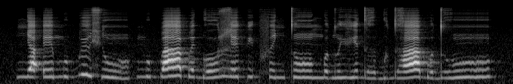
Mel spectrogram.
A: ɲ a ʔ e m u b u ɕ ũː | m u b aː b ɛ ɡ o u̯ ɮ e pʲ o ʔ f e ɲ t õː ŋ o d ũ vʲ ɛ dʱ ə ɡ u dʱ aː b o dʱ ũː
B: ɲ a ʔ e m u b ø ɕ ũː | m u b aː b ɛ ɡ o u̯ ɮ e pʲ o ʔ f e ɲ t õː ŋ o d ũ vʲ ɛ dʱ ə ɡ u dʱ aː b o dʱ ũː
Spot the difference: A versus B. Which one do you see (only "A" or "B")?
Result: B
